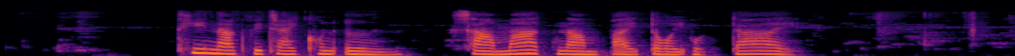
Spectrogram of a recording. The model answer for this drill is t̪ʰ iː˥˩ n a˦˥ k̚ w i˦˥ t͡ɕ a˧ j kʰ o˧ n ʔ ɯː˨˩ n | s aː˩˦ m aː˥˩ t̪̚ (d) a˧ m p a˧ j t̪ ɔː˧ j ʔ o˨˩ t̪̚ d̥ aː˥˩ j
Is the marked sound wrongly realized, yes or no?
yes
